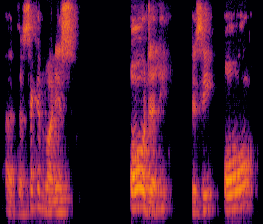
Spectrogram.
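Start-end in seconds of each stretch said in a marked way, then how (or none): 1.6-2.2 orderly with a loud, punched OR; stress on first syllable. Shown as a demonstration. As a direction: hit the O of orderly, lighten the rest. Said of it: "that is emphasized".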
